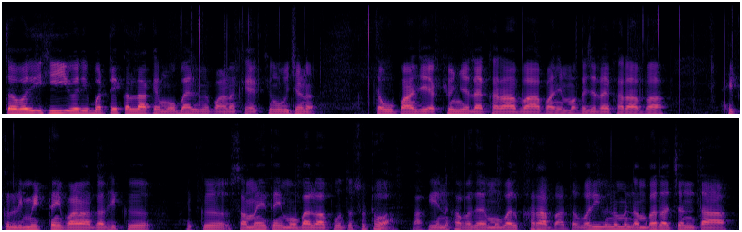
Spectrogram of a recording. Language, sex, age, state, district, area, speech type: Sindhi, male, 18-30, Gujarat, Kutch, rural, spontaneous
